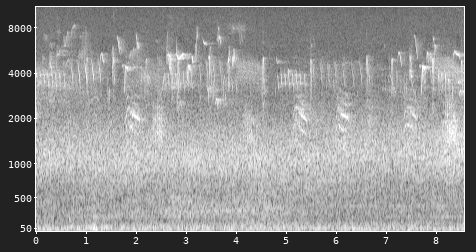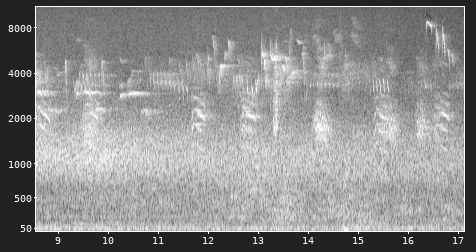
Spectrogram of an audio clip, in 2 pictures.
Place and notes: ratingen, frommeskothen, waldfriedhof 01
auf dem friedhofgelände mittags, krähen und andere vögel, gleichmässiges verkehrsschwellen der nahe liegenden autobahn 44, flugzeugüberflug
soundmap nrw
- social ambiences, topographic field recordings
